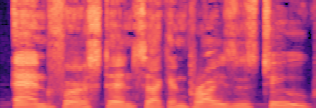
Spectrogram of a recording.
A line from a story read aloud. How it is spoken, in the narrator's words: cried his cousin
